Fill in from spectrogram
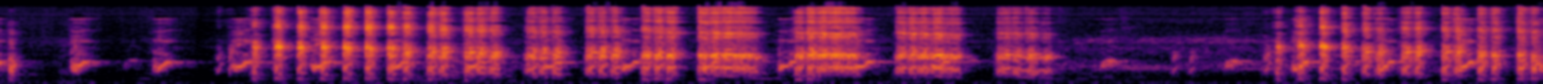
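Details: White-breasted waterhen, a caged decoy bird, gives a few scattered notes, then a loud run of rasping croaks at about two per second. A pause follows before the harsh series starts again.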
